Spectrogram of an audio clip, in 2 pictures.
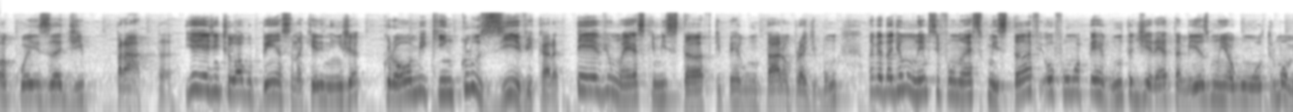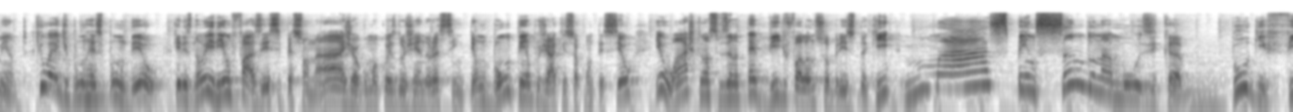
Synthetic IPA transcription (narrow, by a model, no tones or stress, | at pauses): ũmɐkojzɐd͡ʒɪ | pɾat̪ɐ̰ɪaiɐaʒẽnt͡ʃɪlɔɡʊpẽsɐnakelɪnĩʒɐ | kɾõmɪkɪĩkluzivɪka̰ɾɐ̰t̪evɪũɛskɪmist̪ɐfkɪpeɾɡũnt̪aɾɐ̃w̃pɾʊɛd͡ʒɪbũnɐveɾd̪ad͡ʒɪewnɐ̃w̃lẽbɾʊsɪfoj̃nɛskmist̪ɐfɪowfojũmɐpeɾɡũnt̪ɐd͡ʒiɾɛt̪ɐmezmʊẽj̃awɡũowt̪ɾʊmõmẽnt̪ʊ̥kɪʊɛd͡ʒibũɦes̬põnd̪ewkɪelɪznɐ̃w̃iɾiɐ̃w̃fazeɾesɪ̥peɾsonaʒẽawɡũmɐkojzɐd̪ʊʒẽneɾʊasĩt̪ẽũbõt̪ẽmpʊʒakɪisʊakõnt̪esewɪewaʃʊ̥kɪnɔsfizẽmʊzat̪ɛvid͡ʒjʊfalɐ̃nd̪ʊsobɾɪisʊd̪akimɐspẽsɐ̃nd̪ʊnɐmuzikɐbuɡifi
